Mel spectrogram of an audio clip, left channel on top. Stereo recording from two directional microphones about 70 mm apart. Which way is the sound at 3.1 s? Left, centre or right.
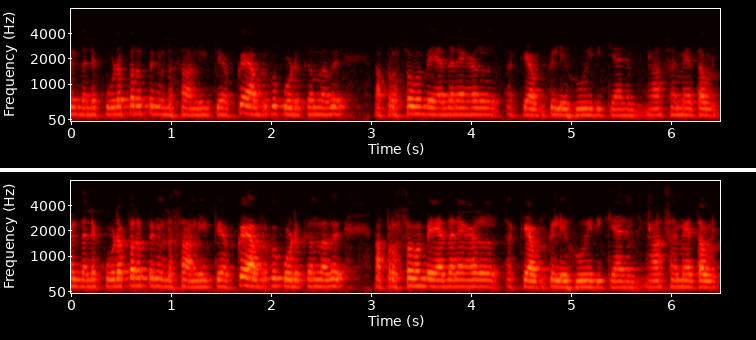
Centre.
